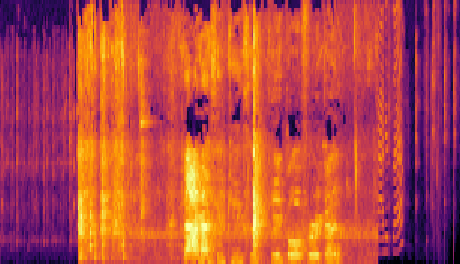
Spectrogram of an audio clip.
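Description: A young girl speaks brightly and close by.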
